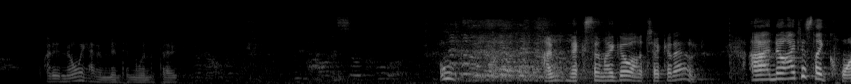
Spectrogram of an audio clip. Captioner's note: audience: Laughter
